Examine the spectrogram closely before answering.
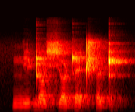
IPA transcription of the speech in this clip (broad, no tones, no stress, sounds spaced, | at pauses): n i ɖ ɒ ɕ ɒ ʈ æ t͡ʃʼ ʌ ʈ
